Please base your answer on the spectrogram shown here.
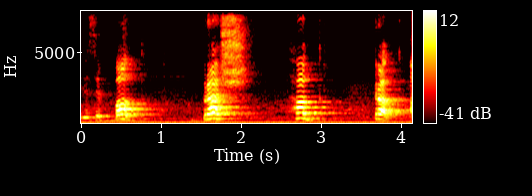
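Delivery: बग, ब्रश, हग, ट्रक each cut short; short vowels. Shown as a demonstration. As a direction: separate words, each with a brief vowel. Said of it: "short बोलते हैं".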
